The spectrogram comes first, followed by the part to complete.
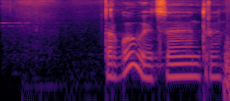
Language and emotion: Russian, sad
